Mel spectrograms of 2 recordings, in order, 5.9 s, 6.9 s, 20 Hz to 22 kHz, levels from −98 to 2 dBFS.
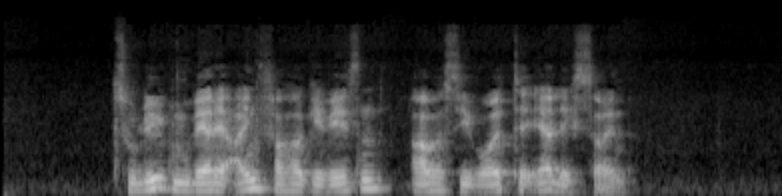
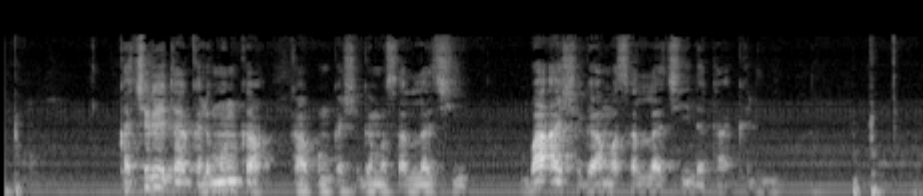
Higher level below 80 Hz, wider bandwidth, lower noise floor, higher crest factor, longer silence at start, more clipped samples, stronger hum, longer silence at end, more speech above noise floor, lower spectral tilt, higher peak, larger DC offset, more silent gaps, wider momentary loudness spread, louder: second, -66 dBFS vs -50 dBFS; first, 14 kHz vs 11.5 kHz; first, -72 dBFS vs -53 dBFS; about the same, 20 dB vs 24 dB; first, 0.85 s vs 0.05 s; neither; neither; first, 1.2 s vs 0.3 s; first, 42 dB vs 29 dB; about the same, -6 dB/octave vs -5.5 dB/octave; second, -12 dBFS vs -2 dBFS; neither; neither; second, 11 LU vs 22 LU; second, -30 LUFS vs -24 LUFS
